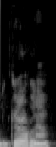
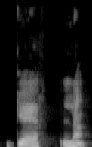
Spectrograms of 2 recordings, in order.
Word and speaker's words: Guerlain: In French, the letters ER don't make the sound It's not Guerlain, it's Guerlain. And the sound un is spelled AIN in this case. Again, your mouth is closed and your lips are stretched.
